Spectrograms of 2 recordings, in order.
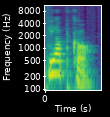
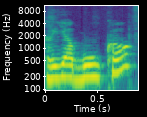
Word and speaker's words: jabłko: Il y a beaucoup de consonnes, et parfois, quand on prononce, on les serre.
